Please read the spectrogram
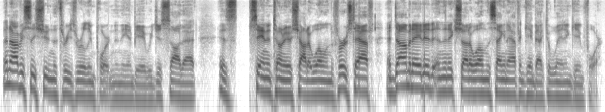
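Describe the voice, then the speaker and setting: A man's voice: mid-range voice, lively intonation, quick pace, no room sound, clean studio sound. A man hosting sports talk radio, discussing in a casual, opinionated way.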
